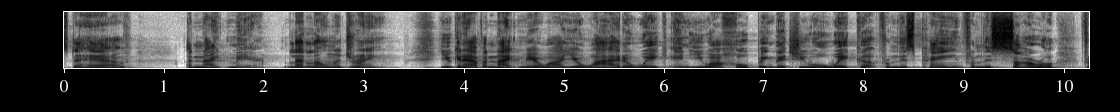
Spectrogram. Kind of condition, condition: setting, large echoing room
